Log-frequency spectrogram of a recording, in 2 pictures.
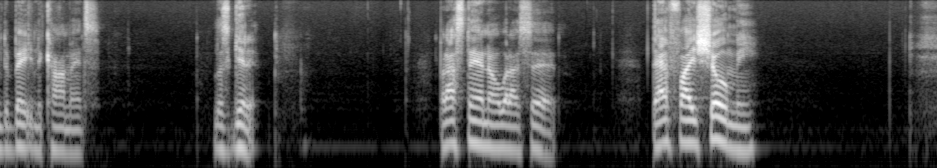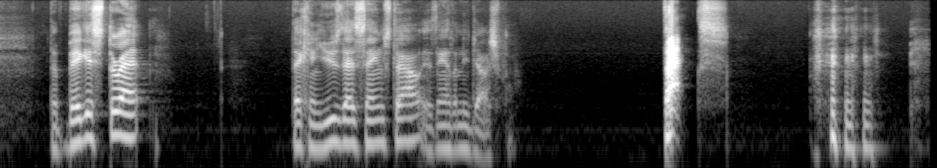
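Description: A man talks with animation, close into a microphone, in short bursts with pauses.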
